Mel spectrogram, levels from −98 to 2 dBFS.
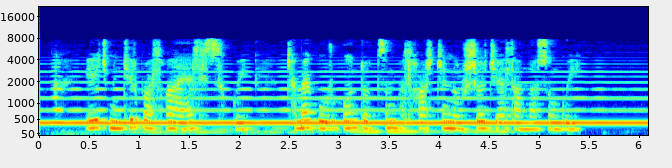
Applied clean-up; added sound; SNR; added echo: none; Wind instrument, woodwind instrument; -2 dB; none.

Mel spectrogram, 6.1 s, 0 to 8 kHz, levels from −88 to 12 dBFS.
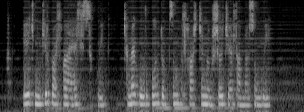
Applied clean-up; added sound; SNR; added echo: neural separator model SepFormer DNS4.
